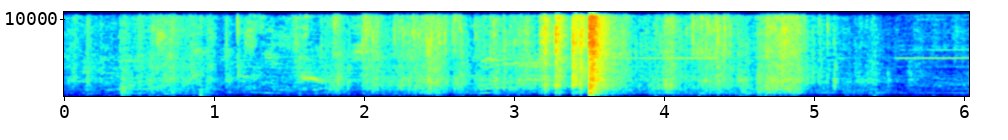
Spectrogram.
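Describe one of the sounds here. A plastic bag crinkles in someone's hands.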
